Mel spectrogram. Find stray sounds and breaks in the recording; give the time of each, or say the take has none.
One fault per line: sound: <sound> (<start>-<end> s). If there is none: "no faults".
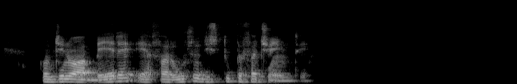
no faults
